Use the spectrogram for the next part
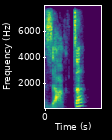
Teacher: Esta palabra aquí, lo interesante es que esta G la cambiamos por una K, sagte, y claro, pronunciamos una Schwa al final.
